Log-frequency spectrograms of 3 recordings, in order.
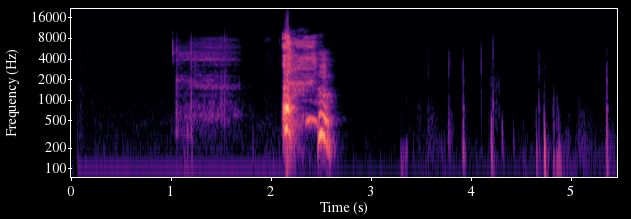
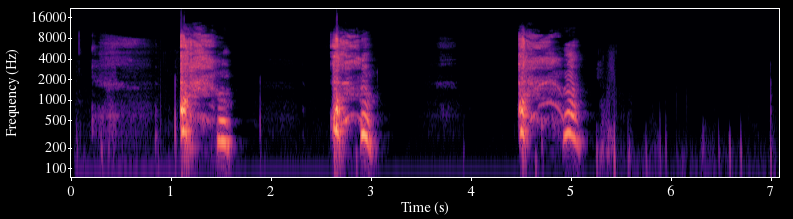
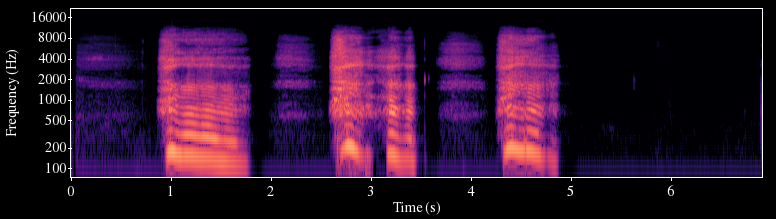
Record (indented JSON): {
  "cough_length": "5.5 s",
  "cough_amplitude": 32768,
  "cough_signal_mean_std_ratio": 0.17,
  "three_cough_length": "7.1 s",
  "three_cough_amplitude": 32765,
  "three_cough_signal_mean_std_ratio": 0.27,
  "exhalation_length": "6.9 s",
  "exhalation_amplitude": 27871,
  "exhalation_signal_mean_std_ratio": 0.42,
  "survey_phase": "beta (2021-08-13 to 2022-03-07)",
  "age": "45-64",
  "gender": "Female",
  "wearing_mask": "No",
  "symptom_cough_any": true,
  "symptom_runny_or_blocked_nose": true,
  "symptom_fatigue": true,
  "symptom_onset": "5 days",
  "smoker_status": "Never smoked",
  "respiratory_condition_asthma": false,
  "respiratory_condition_other": false,
  "recruitment_source": "REACT",
  "submission_delay": "3 days",
  "covid_test_result": "Positive",
  "covid_test_method": "RT-qPCR",
  "covid_ct_value": 18.8,
  "covid_ct_gene": "E gene",
  "influenza_a_test_result": "Negative",
  "influenza_b_test_result": "Negative"
}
